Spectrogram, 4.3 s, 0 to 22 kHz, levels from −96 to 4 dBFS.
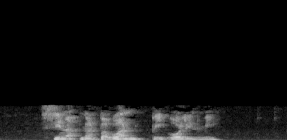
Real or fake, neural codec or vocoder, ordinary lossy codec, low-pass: real; none; MP3, 48 kbps; 5.4 kHz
